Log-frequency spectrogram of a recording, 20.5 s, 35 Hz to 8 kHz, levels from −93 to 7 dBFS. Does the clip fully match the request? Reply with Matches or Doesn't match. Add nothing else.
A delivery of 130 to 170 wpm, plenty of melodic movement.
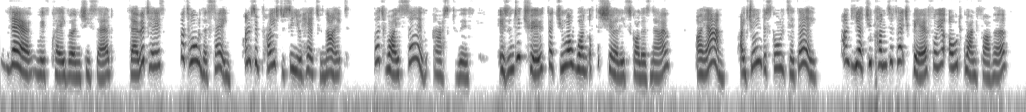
Matches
